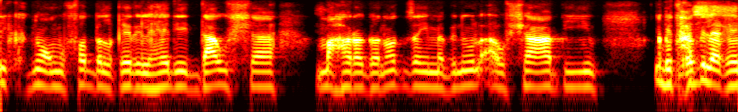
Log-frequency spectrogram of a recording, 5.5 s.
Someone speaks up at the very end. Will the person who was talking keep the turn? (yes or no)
yes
